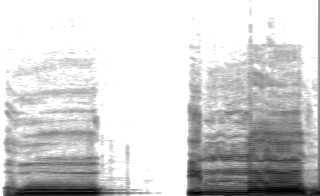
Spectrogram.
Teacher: সাকিন হলে পেশের পরে ওয়াও সাকিন এক আলিফ টান দিতে হবে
